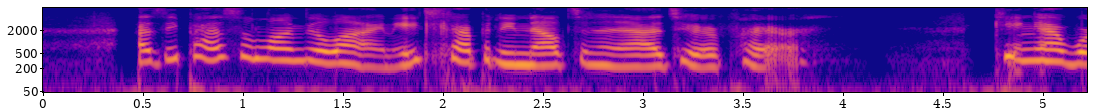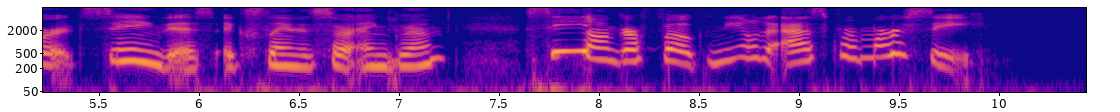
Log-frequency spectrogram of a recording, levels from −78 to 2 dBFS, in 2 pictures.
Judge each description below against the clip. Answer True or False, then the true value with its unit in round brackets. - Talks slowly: False (170 wpm)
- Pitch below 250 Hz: False (290 Hz)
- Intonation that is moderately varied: False (5.9 semitones)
